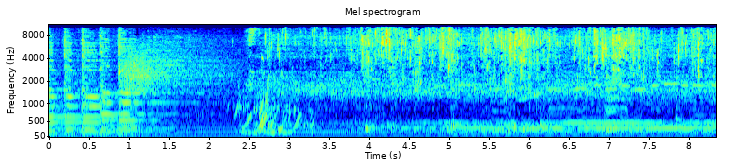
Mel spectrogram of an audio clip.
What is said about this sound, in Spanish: Lavarse las manos con agua y jabón, hervir el agua, lavar las frutas y verduras y cocinar bien los alimentos son medidas higiénicas de ayer, de hoy y de siempre.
